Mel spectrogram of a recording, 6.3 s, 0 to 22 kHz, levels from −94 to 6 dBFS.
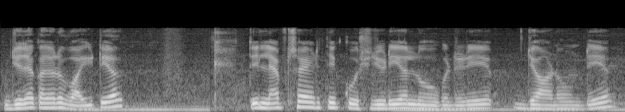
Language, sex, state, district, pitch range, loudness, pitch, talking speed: Punjabi, male, Punjab, Kapurthala, 125-165 Hz, -14 LUFS, 140 Hz, 175 wpm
